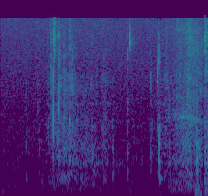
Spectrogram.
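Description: Faint, brief rustles and soft clicks from a plastic bottle being handled close to the face, once about half a second in and again near the end.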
